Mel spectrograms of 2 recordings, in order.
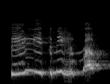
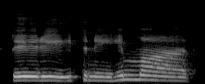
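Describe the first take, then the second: First: Very high squeaky little creature; tiny monster voice. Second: Low, slow booming monster; big monster voice. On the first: The shrunken Bogart threatens Harry in a very high tiny voice. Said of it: "Bogard की आवाज कैसी हुई". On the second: The big Bogart threatens Harry in a low slow monster voice. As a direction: growl it out like a huge monster, slowly. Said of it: "पहले Bogard की आवाज कैसे निकल रही थी". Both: Shown as a demonstration.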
